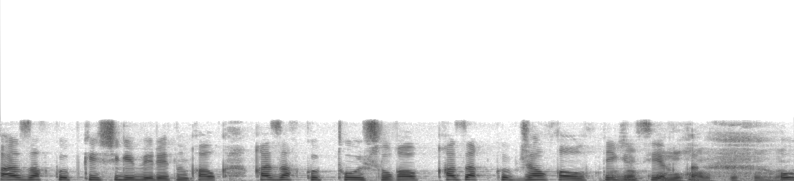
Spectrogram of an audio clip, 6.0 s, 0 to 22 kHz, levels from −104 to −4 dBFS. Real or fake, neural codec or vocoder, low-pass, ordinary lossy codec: real; none; 7.2 kHz; none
